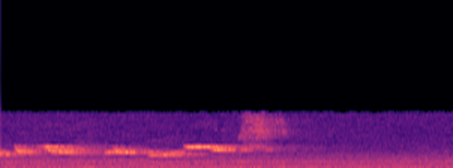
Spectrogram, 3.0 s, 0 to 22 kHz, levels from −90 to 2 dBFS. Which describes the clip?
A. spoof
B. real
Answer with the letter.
B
